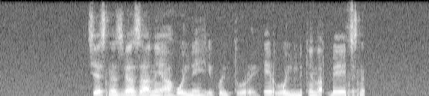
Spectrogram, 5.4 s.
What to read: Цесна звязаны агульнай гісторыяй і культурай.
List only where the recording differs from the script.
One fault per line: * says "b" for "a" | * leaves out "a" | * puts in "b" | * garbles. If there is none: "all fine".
* leaves out "гісторыяй"
* garbles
